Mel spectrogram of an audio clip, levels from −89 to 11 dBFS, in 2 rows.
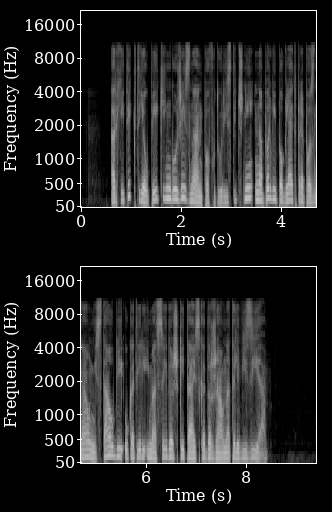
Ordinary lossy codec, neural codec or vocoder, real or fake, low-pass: none; none; real; 10.8 kHz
